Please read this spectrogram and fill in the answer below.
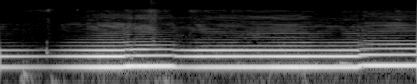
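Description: Saxophone playing long held notes, with a few slow steps in pitch: up about a second in, back down, and up again near the end.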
